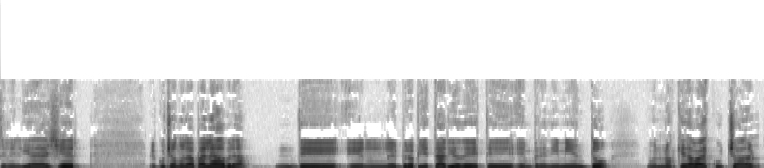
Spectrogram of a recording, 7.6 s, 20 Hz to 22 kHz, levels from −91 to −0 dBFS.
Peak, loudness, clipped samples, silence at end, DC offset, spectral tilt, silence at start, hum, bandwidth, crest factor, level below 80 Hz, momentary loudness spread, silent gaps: -2 dBFS; -16 LUFS; under 0.1%; 0.05 s; under 0.1%; -6.5 dB/octave; 0 s; none; 11.5 kHz; 16 dB; -50 dBFS; 10 LU; none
